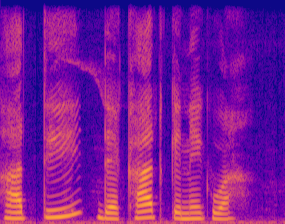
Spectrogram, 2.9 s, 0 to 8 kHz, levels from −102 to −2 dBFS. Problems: background sounds at intervals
